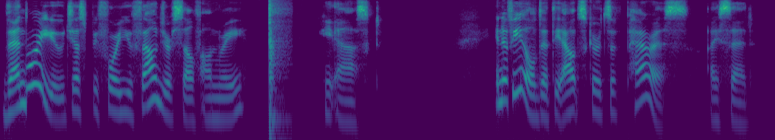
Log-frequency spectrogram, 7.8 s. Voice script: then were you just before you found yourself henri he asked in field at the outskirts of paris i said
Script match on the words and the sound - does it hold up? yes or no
no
